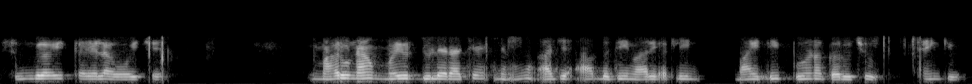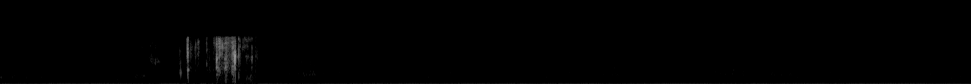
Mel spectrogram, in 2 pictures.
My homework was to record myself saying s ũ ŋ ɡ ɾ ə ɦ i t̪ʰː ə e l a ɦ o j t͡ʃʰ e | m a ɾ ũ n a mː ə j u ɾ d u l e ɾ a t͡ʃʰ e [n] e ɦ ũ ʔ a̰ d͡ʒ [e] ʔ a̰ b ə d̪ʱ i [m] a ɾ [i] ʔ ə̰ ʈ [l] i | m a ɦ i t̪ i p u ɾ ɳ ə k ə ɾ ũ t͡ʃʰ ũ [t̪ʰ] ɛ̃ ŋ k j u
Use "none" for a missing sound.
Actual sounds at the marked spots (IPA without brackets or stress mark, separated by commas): n, e, m, i, l, t̪ʰ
